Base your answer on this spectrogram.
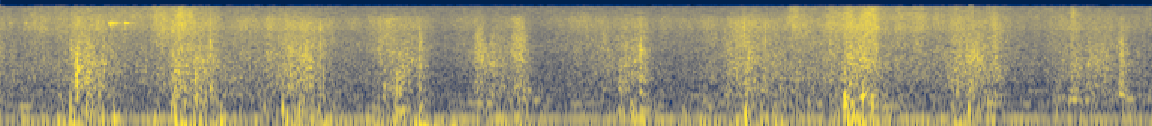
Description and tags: walking on carpet
carpet, walking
